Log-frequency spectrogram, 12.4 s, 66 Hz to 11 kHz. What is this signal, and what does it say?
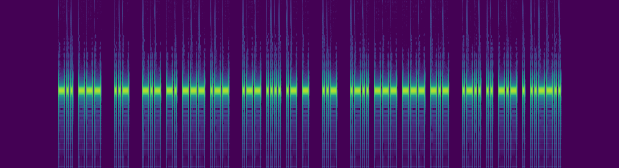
Morse code, heard as a keyed tone, about 30 wpm, 700 Hz. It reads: DO U KNOW WHAT U LOOK LIKE?
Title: Sentences from Top 100 Words and Abbreviations 30wpm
